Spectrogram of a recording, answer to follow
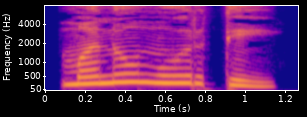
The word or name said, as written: ಮನೋಮೂರ್ತಿ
